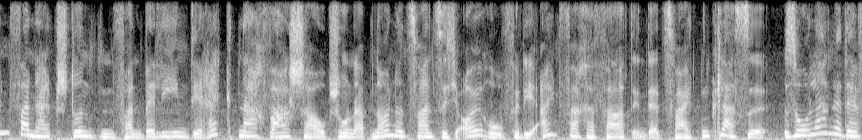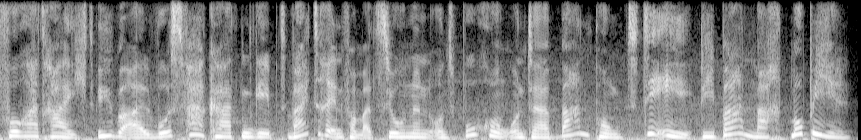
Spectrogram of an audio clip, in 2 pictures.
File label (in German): werbung, deutsch frauen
